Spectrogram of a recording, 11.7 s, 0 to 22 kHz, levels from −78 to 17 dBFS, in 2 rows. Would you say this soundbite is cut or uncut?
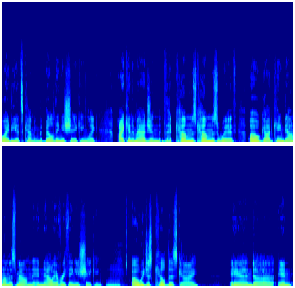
cut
